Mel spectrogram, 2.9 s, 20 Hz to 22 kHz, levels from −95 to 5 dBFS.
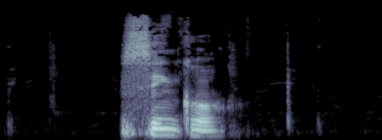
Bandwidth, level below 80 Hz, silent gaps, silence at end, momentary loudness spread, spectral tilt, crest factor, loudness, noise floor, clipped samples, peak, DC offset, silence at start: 15.5 kHz; -70 dBFS; none; 1.2 s; 6 LU; -3.5 dB/octave; 22 dB; -21 LUFS; -79 dBFS; under 0.1%; -4 dBFS; under 0.1%; 0.9 s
